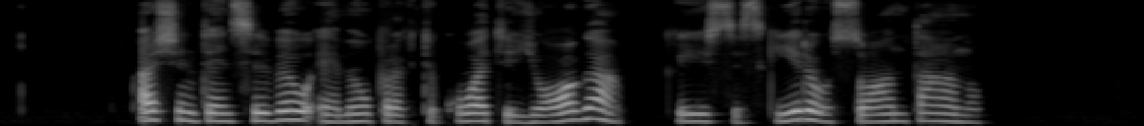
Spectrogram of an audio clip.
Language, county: Lithuanian, Telšiai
